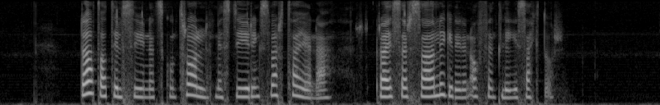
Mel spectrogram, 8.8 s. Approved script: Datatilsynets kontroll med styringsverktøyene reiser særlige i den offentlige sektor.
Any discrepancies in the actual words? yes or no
no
